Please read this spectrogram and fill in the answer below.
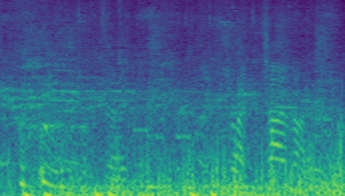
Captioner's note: female coughs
